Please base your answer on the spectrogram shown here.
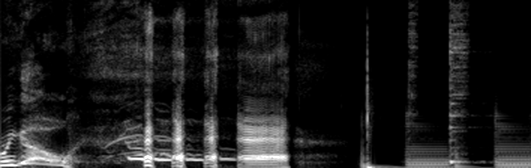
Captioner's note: laughs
